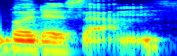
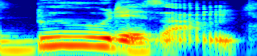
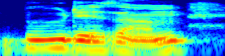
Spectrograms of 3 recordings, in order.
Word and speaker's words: Buddhism: so it is Buddhism the vowel sound in Buddhism is the same as the vowel sound in the word good most people mispronounce it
